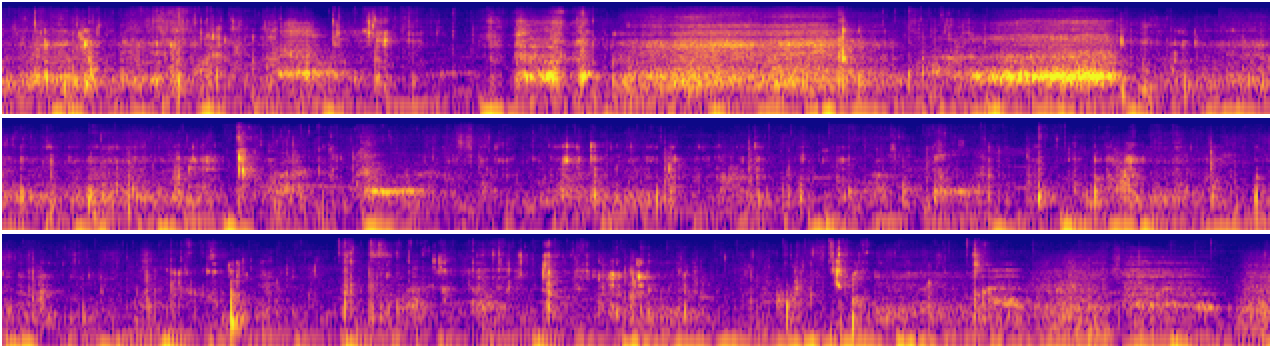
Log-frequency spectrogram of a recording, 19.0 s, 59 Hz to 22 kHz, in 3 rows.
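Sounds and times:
wet chewing and mouth sounds: 0.0s - 19.0s.

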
